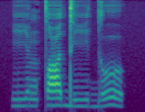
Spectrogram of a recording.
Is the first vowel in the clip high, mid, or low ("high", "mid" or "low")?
high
